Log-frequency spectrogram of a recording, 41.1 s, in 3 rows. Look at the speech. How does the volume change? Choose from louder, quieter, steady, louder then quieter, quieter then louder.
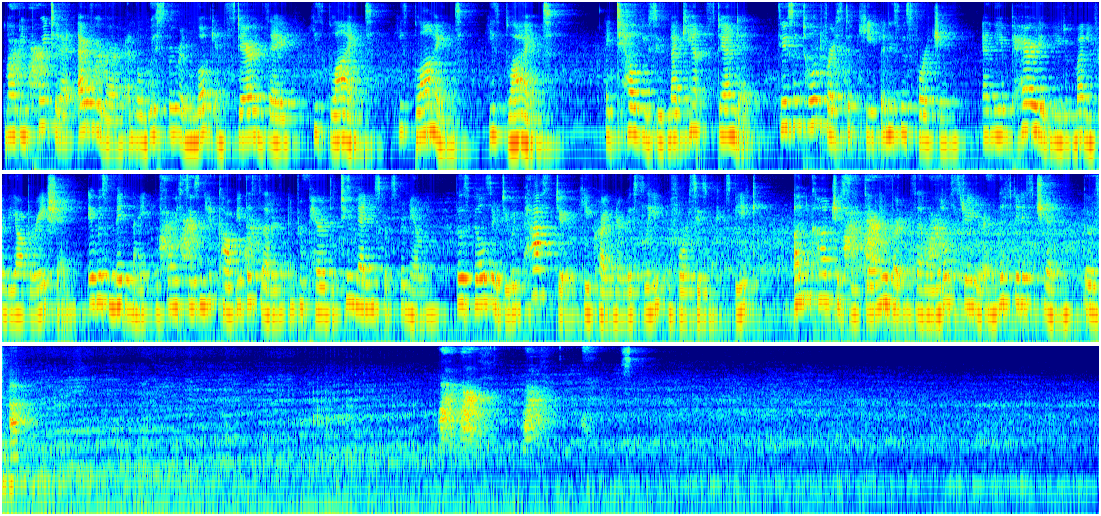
steady.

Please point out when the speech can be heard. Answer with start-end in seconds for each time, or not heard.
0.0-27.6.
